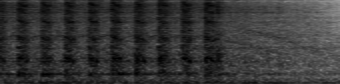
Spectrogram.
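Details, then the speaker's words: Car cranks but won't start: about nine even cranking pulses, roughly eight a second, with no firing; no fuel reaching the engine. "No, it's not going to start, Bradford. Leave it alone. Go away. Definitely a fuel problem."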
